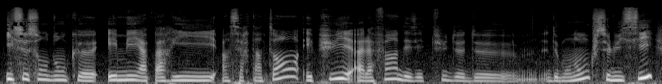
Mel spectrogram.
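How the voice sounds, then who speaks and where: Hesitant woman with a mellow voice. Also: fairly low pitch. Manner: hesitant, with frequent pauses and restarts. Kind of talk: personal storytelling.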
